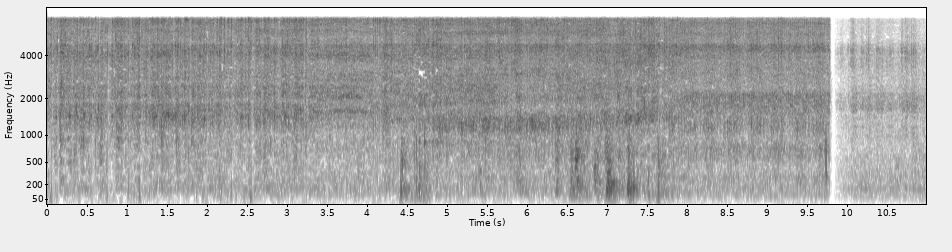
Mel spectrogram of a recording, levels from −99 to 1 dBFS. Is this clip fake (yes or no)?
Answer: no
